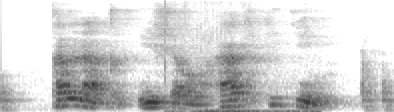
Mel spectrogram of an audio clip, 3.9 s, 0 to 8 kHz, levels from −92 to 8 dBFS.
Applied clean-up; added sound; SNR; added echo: none; Splash, splatter; 13 dB; reverberation time 0.7 s.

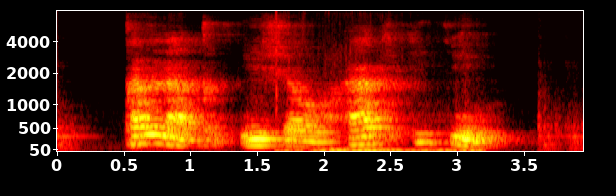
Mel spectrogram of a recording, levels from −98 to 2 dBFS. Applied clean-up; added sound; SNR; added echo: neural separator model SepFormer DNS4.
